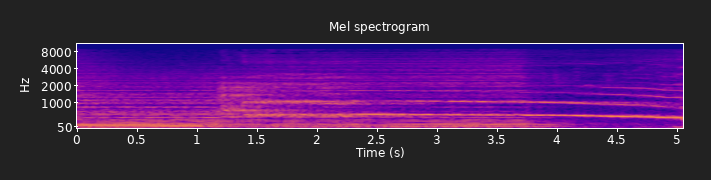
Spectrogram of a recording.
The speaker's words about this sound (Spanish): Más tarde, al igual que los otros días, el lobo salió aullando del bosque.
